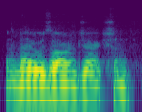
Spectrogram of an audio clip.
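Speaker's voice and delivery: talking through a face mask; muffled voice. Real, not acted. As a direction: speak muffled behind a mask. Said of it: "sorry for the muffled voice".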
